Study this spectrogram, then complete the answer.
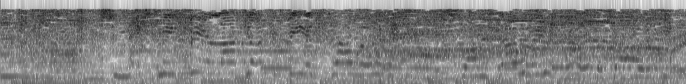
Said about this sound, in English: It's so annoying, though, listening to all those kids screaming.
